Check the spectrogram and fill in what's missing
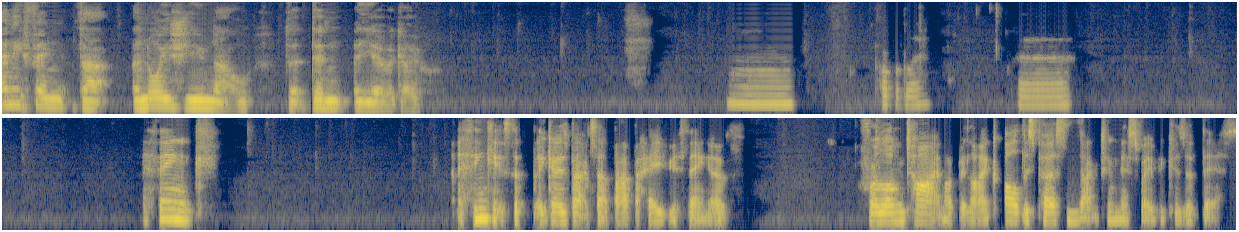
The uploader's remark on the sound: It was the first time I used Zoom to record the interview so that was really exciting and easy to use.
